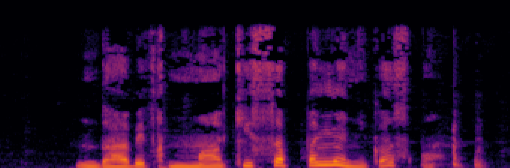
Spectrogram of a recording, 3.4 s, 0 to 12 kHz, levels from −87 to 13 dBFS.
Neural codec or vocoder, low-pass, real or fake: none; 9.9 kHz; real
